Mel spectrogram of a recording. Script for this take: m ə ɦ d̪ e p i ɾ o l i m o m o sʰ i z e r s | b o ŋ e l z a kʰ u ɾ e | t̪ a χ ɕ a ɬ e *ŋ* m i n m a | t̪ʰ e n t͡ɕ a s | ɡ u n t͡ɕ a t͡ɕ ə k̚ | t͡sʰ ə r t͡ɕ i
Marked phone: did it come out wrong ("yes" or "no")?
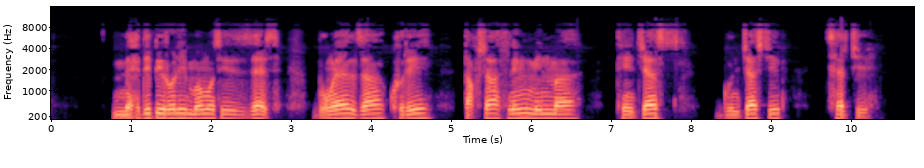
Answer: no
